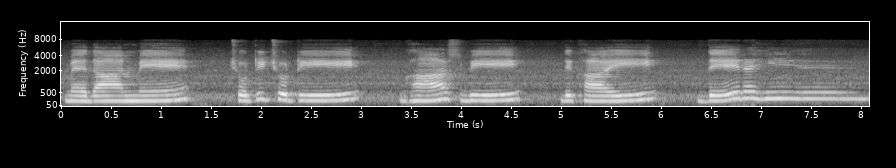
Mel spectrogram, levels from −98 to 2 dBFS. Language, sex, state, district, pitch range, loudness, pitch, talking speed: Hindi, female, Rajasthan, Jaipur, 190-245 Hz, -15 LUFS, 200 Hz, 75 wpm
